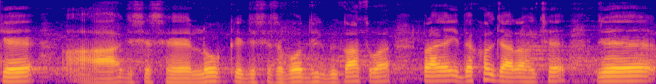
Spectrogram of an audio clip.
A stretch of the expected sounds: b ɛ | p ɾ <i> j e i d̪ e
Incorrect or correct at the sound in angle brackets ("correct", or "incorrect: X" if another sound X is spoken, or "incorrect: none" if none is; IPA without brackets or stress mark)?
incorrect: a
